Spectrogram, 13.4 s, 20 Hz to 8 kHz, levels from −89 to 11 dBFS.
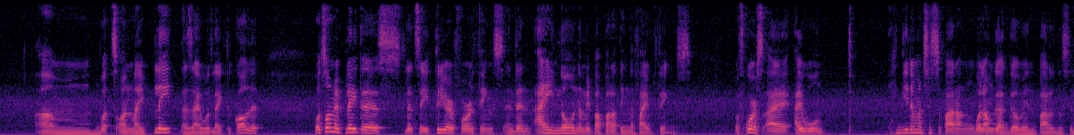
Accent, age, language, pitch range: native, 20-39, Filipino, 100-160 Hz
